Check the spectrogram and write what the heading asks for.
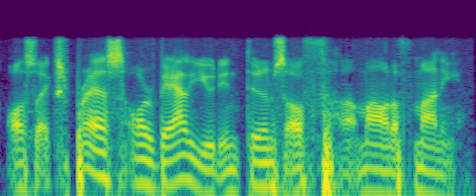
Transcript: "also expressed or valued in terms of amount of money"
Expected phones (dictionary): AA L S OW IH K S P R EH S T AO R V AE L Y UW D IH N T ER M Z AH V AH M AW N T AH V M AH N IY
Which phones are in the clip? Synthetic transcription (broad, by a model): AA L S OW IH K S P R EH S AO R V AE L Y UW D IH N T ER M S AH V AH M AW N T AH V M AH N IY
